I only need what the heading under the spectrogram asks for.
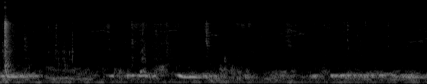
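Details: {'text': 'Pigeons building a nest to lay eggs, probably indoors: low, soft cooing phrases rise and fall at intervals, with faint room noise and a steady low hum.'}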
